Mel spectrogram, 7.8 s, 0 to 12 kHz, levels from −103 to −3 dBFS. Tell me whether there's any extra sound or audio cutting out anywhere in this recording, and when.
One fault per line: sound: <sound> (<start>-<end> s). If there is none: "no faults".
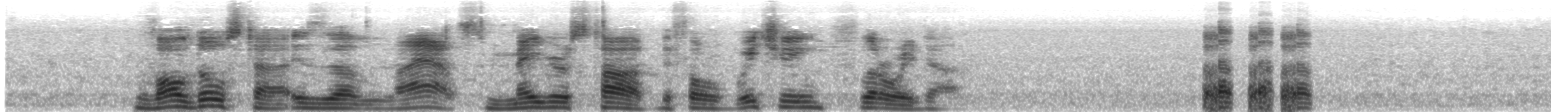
sound: laugh (6.0-6.6 s)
